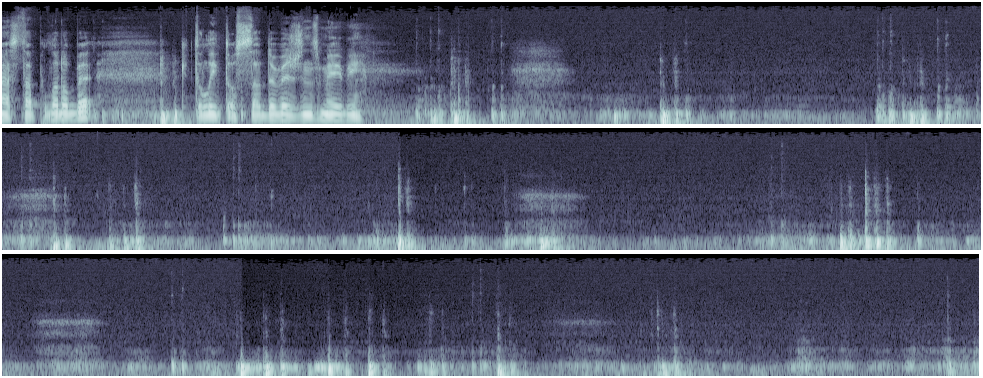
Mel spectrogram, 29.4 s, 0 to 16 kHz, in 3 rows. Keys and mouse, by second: 0.6-2.4 drag, 0.6-2.1 right drag, 22.4 ctrl+z, 23.0 ctrl+z, 24.6-26.9 ctrl+drag, 24.6 e.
